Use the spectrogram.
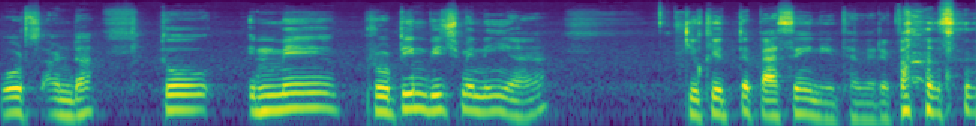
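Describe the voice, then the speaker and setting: Here is a man with a normal speaking voice. His pitch is fairly high, with ordinary pitch variation. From Chhattisgarh, India. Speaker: fitness influencer and college student. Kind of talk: interview answer. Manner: casual.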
